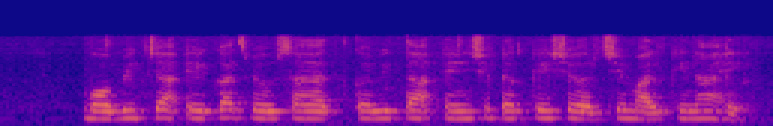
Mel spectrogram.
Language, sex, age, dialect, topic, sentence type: Marathi, female, 25-30, Northern Konkan, banking, statement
